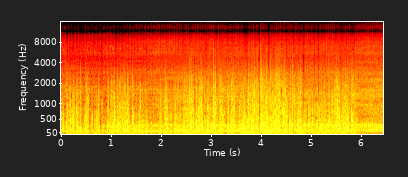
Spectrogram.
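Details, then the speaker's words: Old twin-cylinder engine after ignition repair restored spark to dead cylinder: uneven lumpy chuff with steady low thump, both cylinders firing, burning off deposits; running on both cylinders. "well I would say that's both cylinders I think that cylinder hasn't run in a while huh definitely burning off all the crap that's around that one"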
